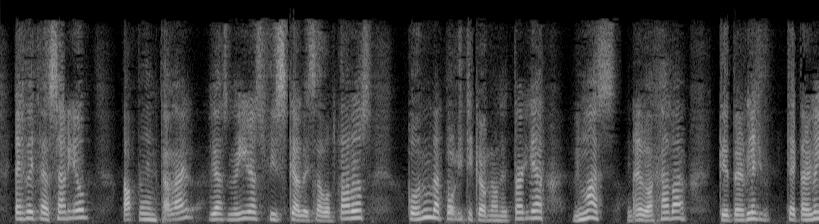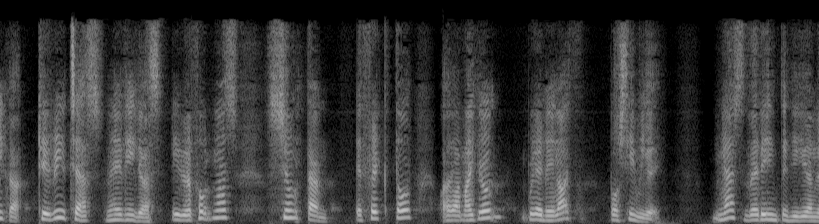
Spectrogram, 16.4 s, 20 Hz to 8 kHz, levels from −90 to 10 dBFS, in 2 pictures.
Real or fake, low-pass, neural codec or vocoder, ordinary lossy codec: fake; 7.2 kHz; codec, 16 kHz, 0.5 kbps, FreqCodec, larger model; AAC, 32 kbps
